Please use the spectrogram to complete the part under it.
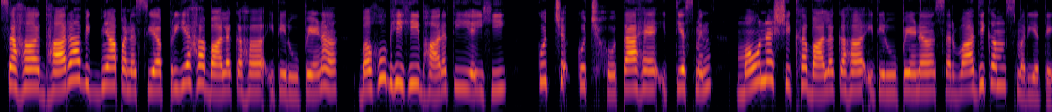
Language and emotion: Sanskrit, neutral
